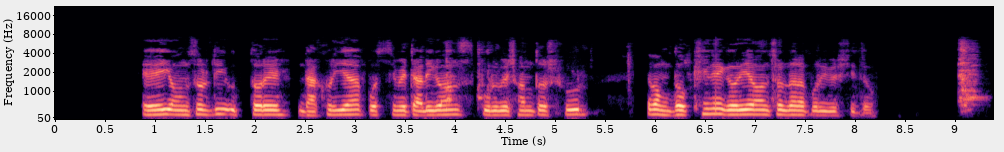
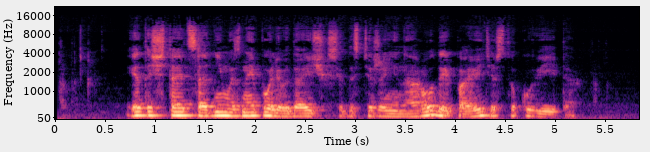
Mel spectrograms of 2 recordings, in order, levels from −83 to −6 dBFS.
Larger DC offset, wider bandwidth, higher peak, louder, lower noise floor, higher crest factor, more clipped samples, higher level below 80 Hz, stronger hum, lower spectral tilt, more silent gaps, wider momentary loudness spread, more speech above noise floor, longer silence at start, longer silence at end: neither; second, 7 kHz vs 12 kHz; about the same, -2 dBFS vs -2 dBFS; about the same, -18 LUFS vs -16 LUFS; first, -87 dBFS vs -48 dBFS; about the same, 16 dB vs 14 dB; neither; second, -60 dBFS vs -46 dBFS; neither; first, -7.5 dB/octave vs -6 dB/octave; neither; about the same, 11 LU vs 12 LU; first, 70 dB vs 33 dB; first, 0.9 s vs 0.05 s; second, 0.1 s vs 0.65 s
